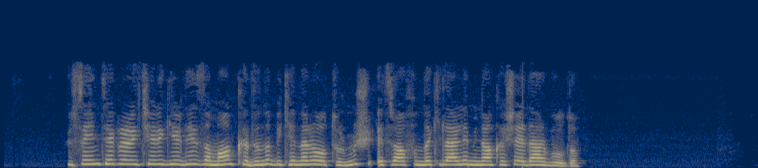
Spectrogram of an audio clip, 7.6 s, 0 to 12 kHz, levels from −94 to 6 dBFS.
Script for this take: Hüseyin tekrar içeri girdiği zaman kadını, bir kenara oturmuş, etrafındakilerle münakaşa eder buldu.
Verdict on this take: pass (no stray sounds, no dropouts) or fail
pass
